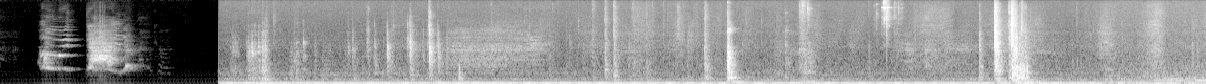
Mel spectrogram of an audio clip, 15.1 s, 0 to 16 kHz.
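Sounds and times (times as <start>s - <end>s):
steady low hum: 1.8s - 15.0s
keys jangling: 10.9s - 11.4s.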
